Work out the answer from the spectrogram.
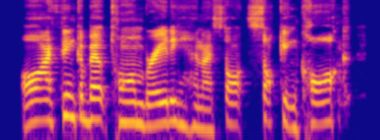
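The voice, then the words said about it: Put-on accent drifting into Australian. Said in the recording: “I don't know what that accent turned into. It turned into the fucking Australian accent”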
